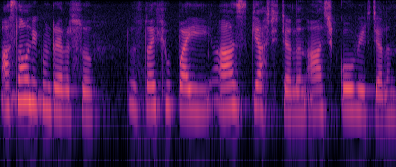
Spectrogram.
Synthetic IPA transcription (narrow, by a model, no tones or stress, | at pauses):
ɐslaːmɐlikumɖɾajʋəɾsob | t̪t̪ɐsʰupaːiaːzkjaːt͡ʃʰt͡ʃɐlənaːzt͡ʃʰkoːʋiɖt͡ʃɐlən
